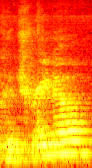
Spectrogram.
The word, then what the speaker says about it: Catrino: In this particular case, we've got, I'm going to say it properly, Dave Catrino?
